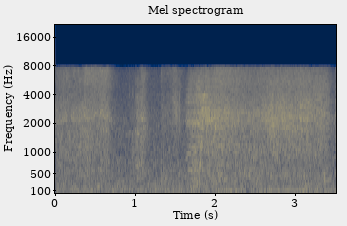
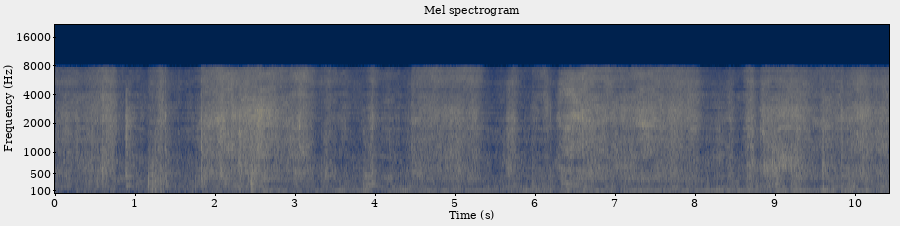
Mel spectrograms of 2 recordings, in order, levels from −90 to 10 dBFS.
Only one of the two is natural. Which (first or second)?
first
